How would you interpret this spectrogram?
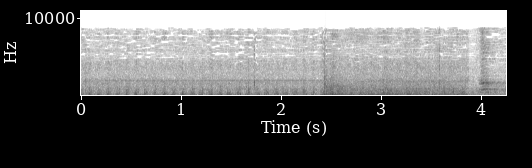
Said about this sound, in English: Here we are again. The chopper's very close this time. He's up there terrorizing people, shooting from right behind us.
